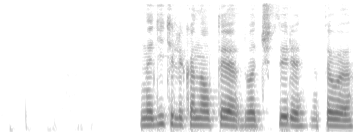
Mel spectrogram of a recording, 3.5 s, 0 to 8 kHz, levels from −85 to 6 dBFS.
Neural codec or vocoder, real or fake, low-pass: none; real; 7.2 kHz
